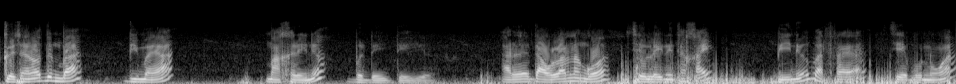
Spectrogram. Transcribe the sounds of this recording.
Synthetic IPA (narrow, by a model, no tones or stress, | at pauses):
ɡ̥ɯzanɔdɯnba | bimaja | makʰɯɾɯjnɯ | bɯdɯjdɯjɯ | aɾɯdawlaɾnaŋɡɔselɯjnɯtʰakʰajbinɯbatʰɾajasebɯnɔŋa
